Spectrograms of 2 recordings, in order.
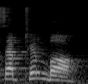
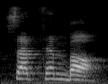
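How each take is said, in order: Both takes have the same delivery.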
